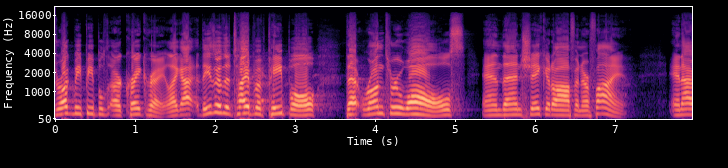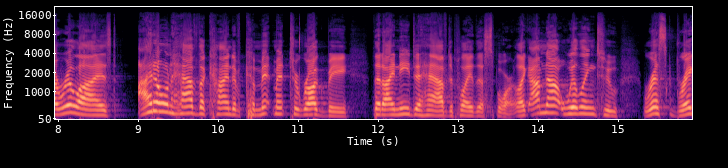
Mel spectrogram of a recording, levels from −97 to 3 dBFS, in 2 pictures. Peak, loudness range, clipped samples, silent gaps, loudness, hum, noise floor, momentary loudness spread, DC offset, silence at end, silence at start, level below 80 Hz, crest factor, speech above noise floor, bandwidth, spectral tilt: -6 dBFS; 4 LU; under 0.1%; none; -18 LUFS; none; -65 dBFS; 10 LU; under 0.1%; 0 s; 0 s; -58 dBFS; 12 dB; 48 dB; 16.5 kHz; -4.5 dB/octave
